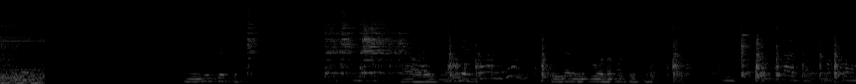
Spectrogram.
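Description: A spoon clinks and scrapes around a bowl as gram flour chutney is stirred together with salt, chilli powder and turmeric, busy and close, with some kitchen clatter and a voice speaking now and then.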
